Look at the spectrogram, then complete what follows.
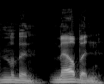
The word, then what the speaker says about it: Melbourne: When I asked him, he said it Canberra Grammar because it's Canberra. You don't say the syllables. Like Melbourne is Melbourne. Melbourne.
